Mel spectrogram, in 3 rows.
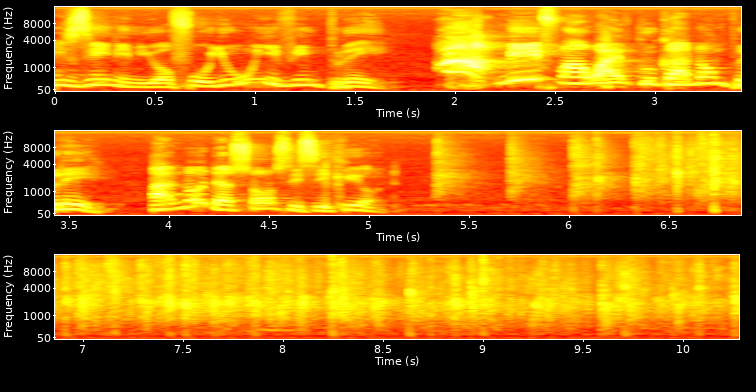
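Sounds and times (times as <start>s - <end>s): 
speech: 0.0s - 5.2s
audience clapping: 5.3s - 10.2s.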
